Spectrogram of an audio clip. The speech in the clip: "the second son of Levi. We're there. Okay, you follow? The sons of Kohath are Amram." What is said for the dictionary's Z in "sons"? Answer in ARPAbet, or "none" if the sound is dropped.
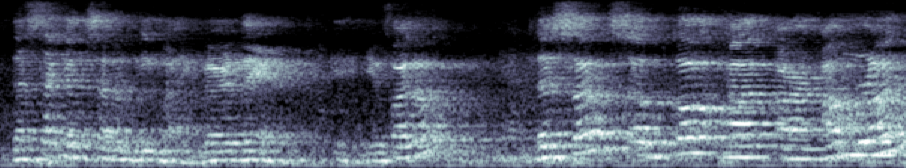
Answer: S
